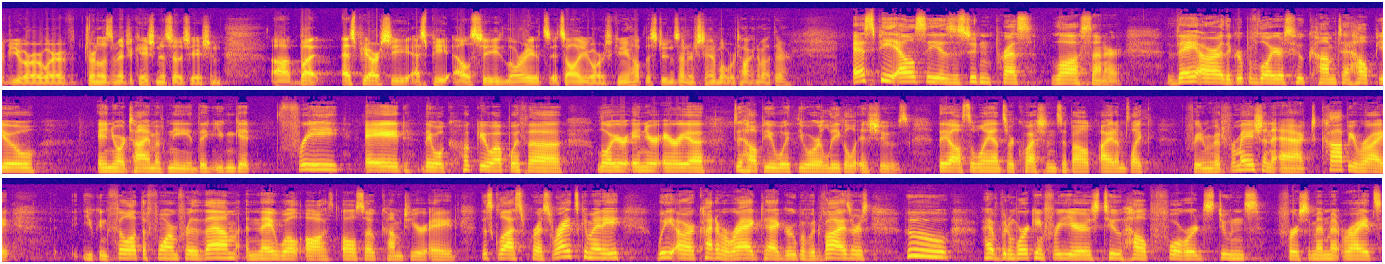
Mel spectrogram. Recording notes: Recorded live at the National High School Journalism Convention in Chicago. Thank you to the 200+ students, advisers and yearbook professionals who joined us in the live audience!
